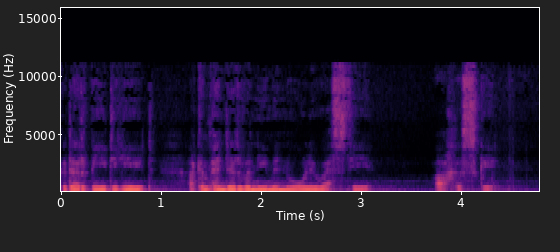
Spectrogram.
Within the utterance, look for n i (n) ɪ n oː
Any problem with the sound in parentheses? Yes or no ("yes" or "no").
yes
